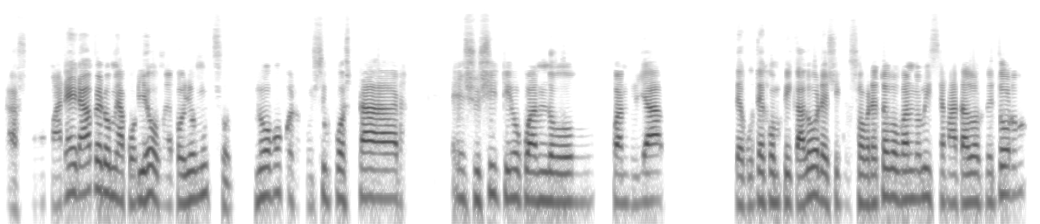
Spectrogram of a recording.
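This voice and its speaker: A Spanish man in his forties speaks as an interview guest, his voice smooth and resonant and pitched a little high. He talks hesitantly, with many restarts and fillers. The sound is close and dry. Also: fairly bright tone, no echo. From Spain. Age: 40s. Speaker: bullfighter guest. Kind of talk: casual interview answers.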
